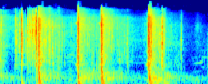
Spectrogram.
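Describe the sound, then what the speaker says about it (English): Shotgun blasts during an early-season goose hunt in North Dakota, five or so sharp reports in quick irregular succession, close and loud, with faint voices between shots. "my gun only went off once"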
